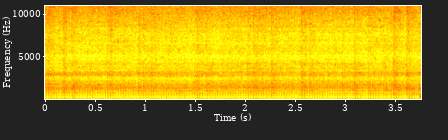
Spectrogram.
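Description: Kawasaki KLX250sf motorcycle engine droning steadily while riding at a moderate, unhurried pace, a loud, constant hum with a low rumble and no clear revving, close up throughout.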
